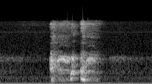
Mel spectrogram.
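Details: A single short, explosive cough with two quick bursts, made while trying to provoke sneezing with homemade paper sticks pushed up the nose.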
